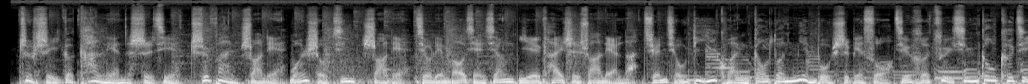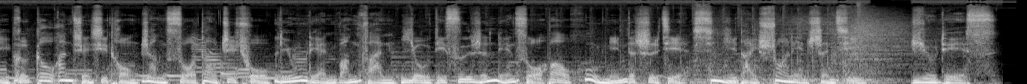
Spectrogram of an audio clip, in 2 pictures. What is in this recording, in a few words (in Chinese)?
广告 刷脸神器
